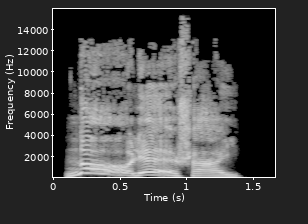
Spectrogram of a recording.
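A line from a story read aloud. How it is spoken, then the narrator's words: Child whimpering. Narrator (Russian): хныкал мальчишка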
